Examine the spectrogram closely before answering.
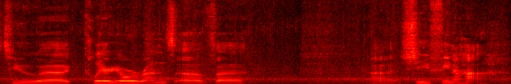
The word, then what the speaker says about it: Sidhe Finnachaid: clear your runs of G FINA ha which is apparently the correct pronunciation a Dagon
